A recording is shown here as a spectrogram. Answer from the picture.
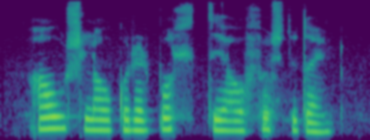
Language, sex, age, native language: Icelandic, female, 12, Icelandic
